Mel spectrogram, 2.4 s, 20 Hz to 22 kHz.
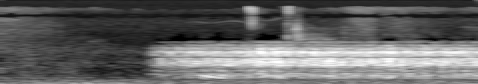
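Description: Steady hiss of 80-metre band noise from the receiver speaker of a Yaesu FT-890 HF transceiver, coming up about three-quarters of a second in and then holding.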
